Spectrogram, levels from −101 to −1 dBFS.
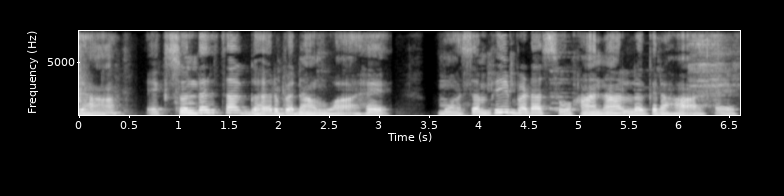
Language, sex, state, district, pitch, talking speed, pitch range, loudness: Hindi, female, Madhya Pradesh, Dhar, 195 Hz, 135 wpm, 185-215 Hz, -15 LUFS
